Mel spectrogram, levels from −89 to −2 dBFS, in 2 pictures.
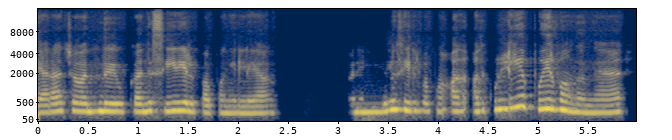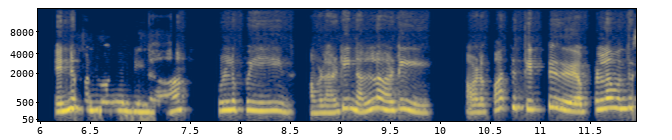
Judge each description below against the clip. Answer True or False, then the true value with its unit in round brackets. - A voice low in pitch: False (240 Hz)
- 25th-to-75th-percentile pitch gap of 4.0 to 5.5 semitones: True (4.4 semitones)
